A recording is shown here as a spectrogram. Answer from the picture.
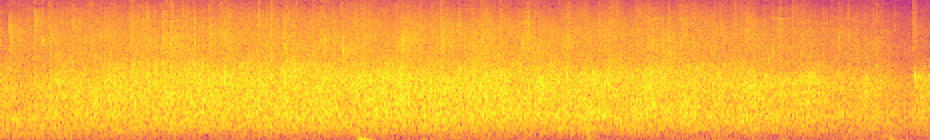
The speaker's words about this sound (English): That's gorgeous. Come on, give me some clapping for that.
